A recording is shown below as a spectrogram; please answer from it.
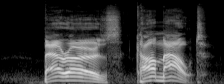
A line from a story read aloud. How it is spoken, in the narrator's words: He had a deep, booming voice that seemed intended to reach the entire army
